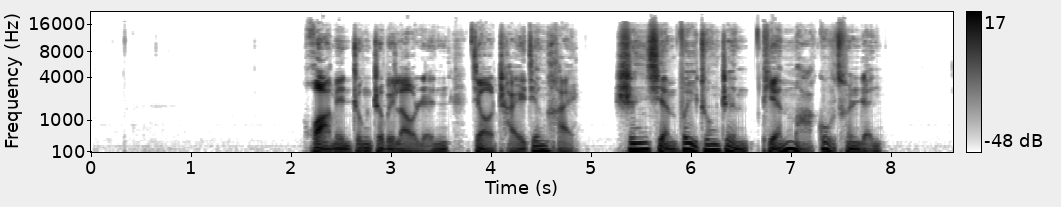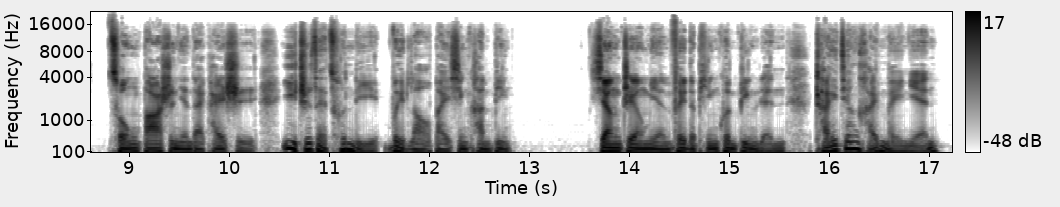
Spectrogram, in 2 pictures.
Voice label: 男 人物讲述类

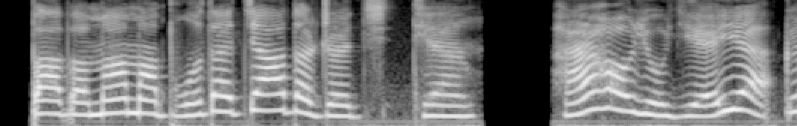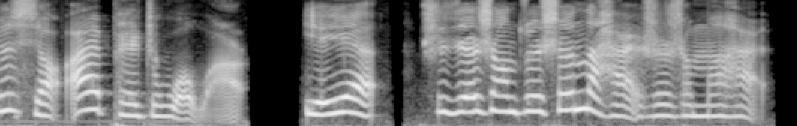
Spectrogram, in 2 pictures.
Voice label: 女 真童6岁 广告

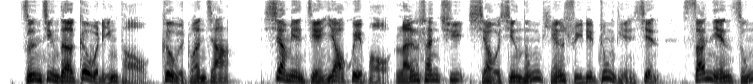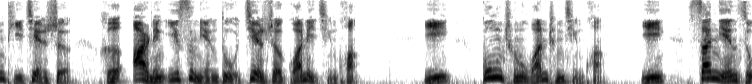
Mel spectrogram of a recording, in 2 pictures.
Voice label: 男 工作汇报; 年度建设管理情况汇报

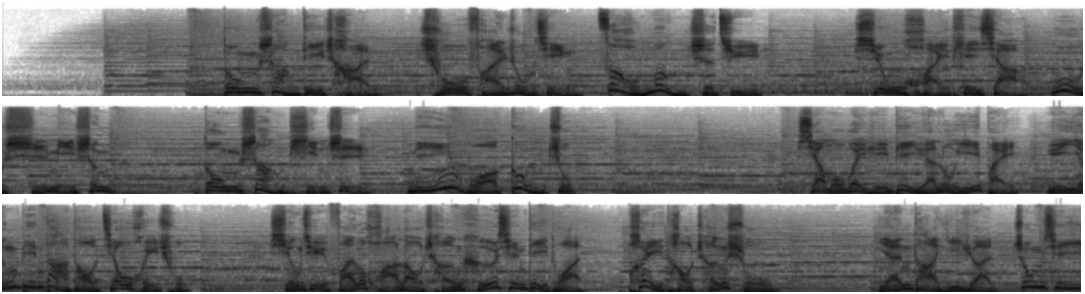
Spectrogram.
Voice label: 男 地产 配音

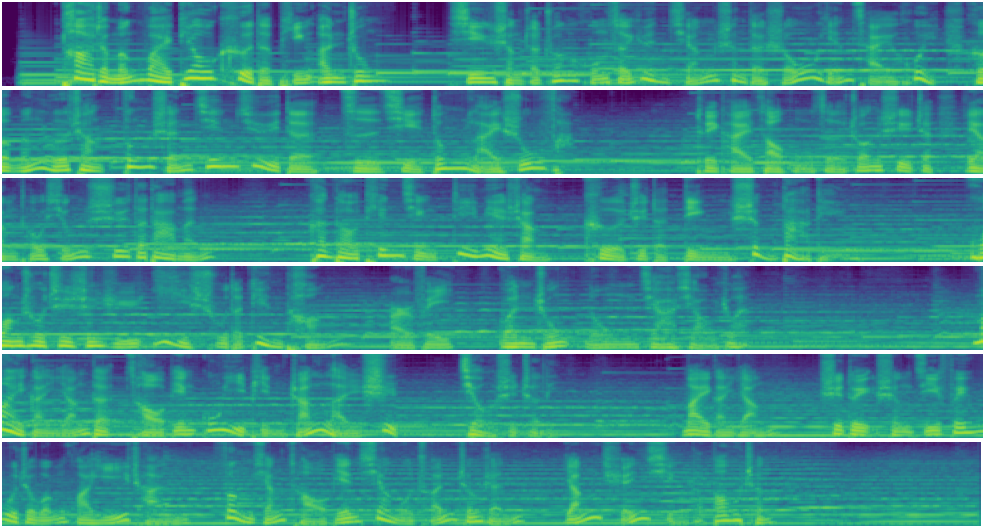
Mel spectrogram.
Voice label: 男 纪录片

